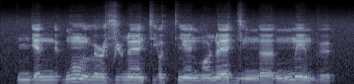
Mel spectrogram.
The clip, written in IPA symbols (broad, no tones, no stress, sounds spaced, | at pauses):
nʲ ɛ n ʏ ɡ õ l ə˞ zʲ o ɳ ɛ̃ tʲ ɔ tʲ ɛ̃ ɡ ɔ̃ ɳ ɛ dʲ ɛ̃ ŋ ɜ ŋ͡m ẽ b ʏ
